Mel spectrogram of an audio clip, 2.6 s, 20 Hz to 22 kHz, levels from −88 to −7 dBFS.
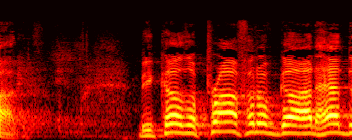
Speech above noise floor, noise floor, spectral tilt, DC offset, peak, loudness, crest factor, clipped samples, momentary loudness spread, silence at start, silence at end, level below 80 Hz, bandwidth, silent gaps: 32 dB; -54 dBFS; -4.5 dB/octave; under 0.1%; -8 dBFS; -23 LUFS; 18 dB; under 0.1%; 15 LU; 0 s; 0 s; -76 dBFS; 12 kHz; none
